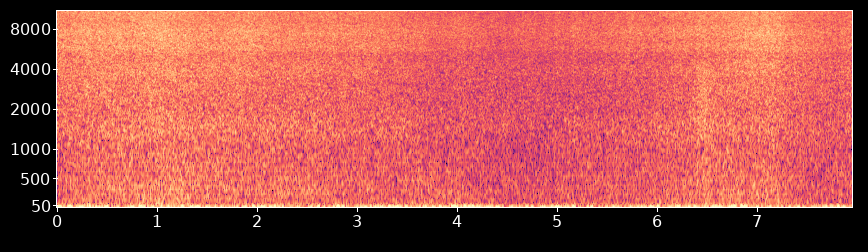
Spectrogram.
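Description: Ocean waves wash against rocks.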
